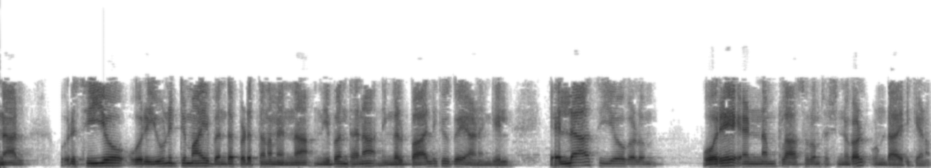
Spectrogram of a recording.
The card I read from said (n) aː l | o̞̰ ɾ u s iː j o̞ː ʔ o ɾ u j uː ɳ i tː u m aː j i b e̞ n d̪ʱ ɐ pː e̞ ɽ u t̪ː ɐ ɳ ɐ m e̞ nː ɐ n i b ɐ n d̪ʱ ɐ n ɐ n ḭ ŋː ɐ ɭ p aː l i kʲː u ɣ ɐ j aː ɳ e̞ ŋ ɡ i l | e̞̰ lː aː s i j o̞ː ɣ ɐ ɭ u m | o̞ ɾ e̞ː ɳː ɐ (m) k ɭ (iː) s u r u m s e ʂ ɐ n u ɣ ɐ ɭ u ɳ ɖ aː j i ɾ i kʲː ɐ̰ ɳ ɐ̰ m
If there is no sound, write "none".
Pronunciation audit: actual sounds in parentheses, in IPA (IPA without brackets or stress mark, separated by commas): n, m, aː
